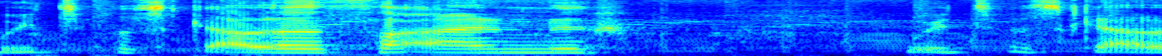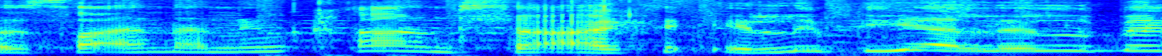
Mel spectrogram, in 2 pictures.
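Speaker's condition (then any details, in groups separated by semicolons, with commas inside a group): Cerebral palsy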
